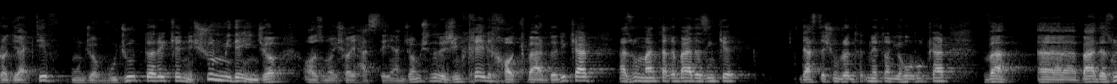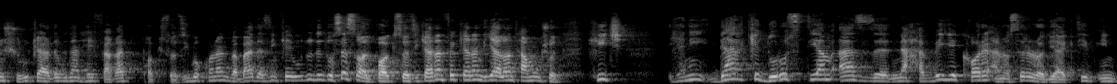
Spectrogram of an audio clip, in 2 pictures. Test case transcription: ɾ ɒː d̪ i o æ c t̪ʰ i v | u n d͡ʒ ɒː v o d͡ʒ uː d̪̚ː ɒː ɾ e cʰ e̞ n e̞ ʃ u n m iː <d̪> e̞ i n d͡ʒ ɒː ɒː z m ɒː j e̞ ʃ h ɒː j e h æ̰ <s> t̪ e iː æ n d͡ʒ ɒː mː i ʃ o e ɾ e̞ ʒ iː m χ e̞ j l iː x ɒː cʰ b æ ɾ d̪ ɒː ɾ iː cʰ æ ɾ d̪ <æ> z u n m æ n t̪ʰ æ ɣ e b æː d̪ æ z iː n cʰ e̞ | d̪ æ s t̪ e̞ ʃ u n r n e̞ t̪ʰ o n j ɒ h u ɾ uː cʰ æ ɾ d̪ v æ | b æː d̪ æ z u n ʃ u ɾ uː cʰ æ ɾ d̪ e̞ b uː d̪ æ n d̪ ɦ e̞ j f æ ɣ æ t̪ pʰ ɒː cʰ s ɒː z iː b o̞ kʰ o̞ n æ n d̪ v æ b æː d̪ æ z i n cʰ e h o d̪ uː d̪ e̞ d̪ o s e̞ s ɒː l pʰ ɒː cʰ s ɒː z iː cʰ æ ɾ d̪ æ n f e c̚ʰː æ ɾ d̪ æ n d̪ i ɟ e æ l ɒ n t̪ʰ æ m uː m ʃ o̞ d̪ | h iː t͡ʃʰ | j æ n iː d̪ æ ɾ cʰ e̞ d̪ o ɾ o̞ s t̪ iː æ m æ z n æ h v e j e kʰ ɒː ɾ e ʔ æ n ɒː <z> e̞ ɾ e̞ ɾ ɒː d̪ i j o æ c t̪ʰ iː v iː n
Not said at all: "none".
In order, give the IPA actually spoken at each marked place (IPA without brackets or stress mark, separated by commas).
d̪, s, æ, s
